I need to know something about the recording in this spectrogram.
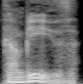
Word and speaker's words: Cambis: There were in Madame de T.'s salon some very noble ladies named Mathin, Noé, Lévis, Levis, which was pronounced Lévis, Cambise, Cambis, pronounced Cambise.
